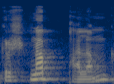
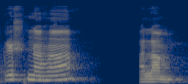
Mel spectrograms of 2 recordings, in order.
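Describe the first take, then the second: First: Only a faint breath comes before the ph. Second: A full h sound ends the first word. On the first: The words are joined inside a sentence. "वाक्येषु वदामः चेत् यदि फकारात् पूर्वं विसर्गः" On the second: The two words are said separately. "पदद्वयम् उच्चारयामः तदा सामान्यतया"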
